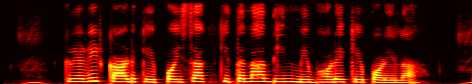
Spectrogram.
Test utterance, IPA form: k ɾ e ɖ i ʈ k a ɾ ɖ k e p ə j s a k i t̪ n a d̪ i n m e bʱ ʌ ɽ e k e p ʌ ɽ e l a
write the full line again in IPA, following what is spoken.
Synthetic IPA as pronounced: k ɾ e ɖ i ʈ k a ɾ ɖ k e p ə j s a k i t̪ n a d̪ i n m e bʱ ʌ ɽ e k e p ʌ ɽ e l a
